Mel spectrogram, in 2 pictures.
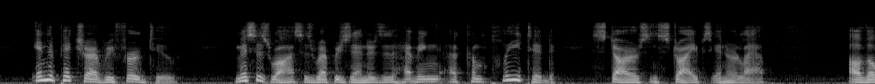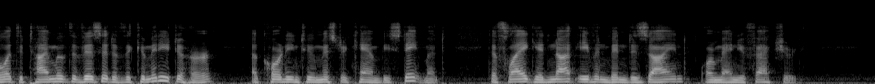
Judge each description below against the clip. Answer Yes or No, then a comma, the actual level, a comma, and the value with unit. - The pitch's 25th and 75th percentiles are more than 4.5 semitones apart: No, average, 3.1 semitones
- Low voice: Yes, low, 110 Hz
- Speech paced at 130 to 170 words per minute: Yes, average, 160 wpm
